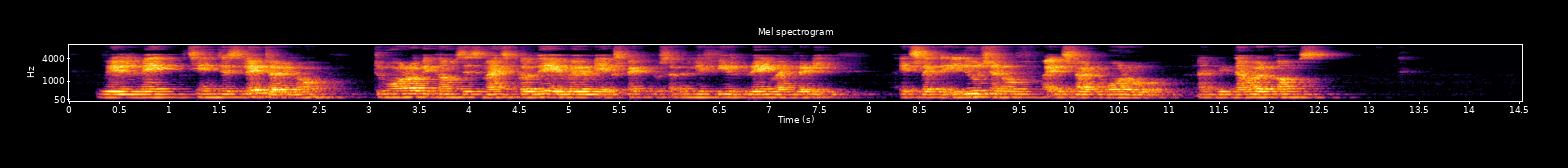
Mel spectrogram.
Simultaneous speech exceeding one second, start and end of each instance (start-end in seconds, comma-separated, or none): none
